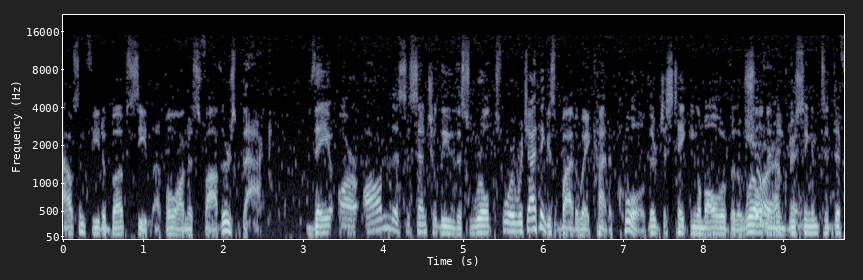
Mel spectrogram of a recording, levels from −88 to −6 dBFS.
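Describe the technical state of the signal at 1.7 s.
At 1.7 s, as throughout, overdone noise removal gates weak bands: the background drops and breaks up into twinkling specks, and the spectrogram shows isolated speckled islands.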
